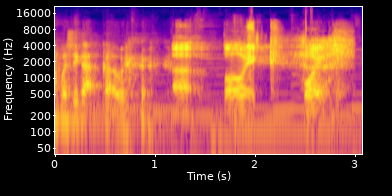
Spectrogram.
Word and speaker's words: Poek: Bacanya apa sih Kak? Poek. Poek.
